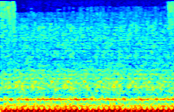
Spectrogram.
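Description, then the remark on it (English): A Bentley car engine idles steadily, a low, even rumble with a faint constant hum and no change in pitch or volume. Nobody speaks. “It was a Bentley. With the engine running.”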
